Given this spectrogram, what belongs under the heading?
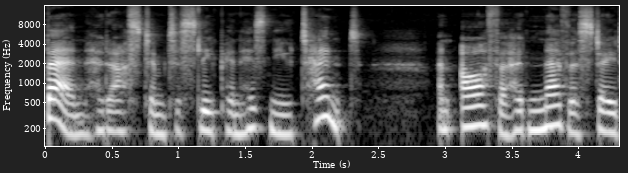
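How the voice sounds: A natural reading voice is used here, and its pitch varies in an ordinary way.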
